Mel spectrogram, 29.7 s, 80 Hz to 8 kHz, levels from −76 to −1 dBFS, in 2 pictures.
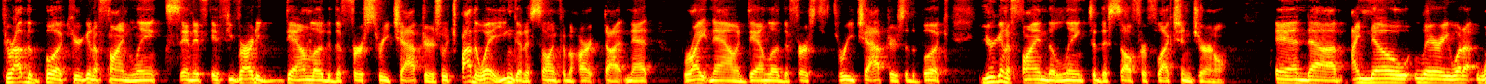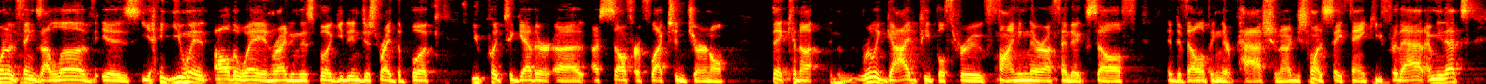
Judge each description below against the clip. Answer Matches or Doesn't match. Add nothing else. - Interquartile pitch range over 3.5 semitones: Matches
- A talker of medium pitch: Doesn't match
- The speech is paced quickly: Matches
